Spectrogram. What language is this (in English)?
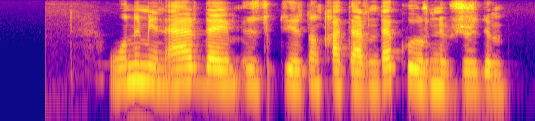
Kazakh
